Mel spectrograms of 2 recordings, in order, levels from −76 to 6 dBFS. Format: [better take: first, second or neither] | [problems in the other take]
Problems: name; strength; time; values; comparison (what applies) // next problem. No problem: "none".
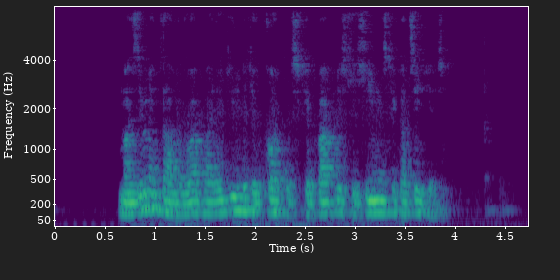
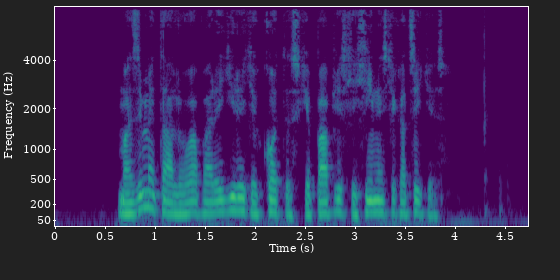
second | noise reduction (neural separator model SepFormer DNS4)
